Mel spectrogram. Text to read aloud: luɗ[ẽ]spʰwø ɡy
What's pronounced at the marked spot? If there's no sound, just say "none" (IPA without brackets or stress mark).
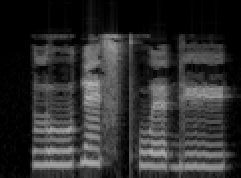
ẽ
